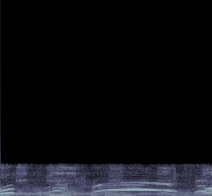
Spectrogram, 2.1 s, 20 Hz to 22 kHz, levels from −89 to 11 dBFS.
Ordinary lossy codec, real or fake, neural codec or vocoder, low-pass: none; fake; codec, 44.1 kHz, 7.8 kbps, DAC; 3.6 kHz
